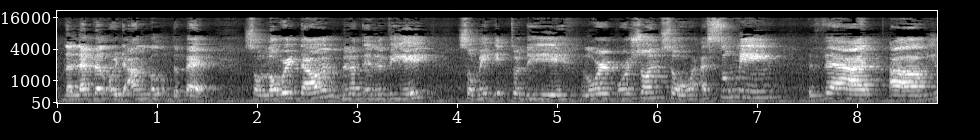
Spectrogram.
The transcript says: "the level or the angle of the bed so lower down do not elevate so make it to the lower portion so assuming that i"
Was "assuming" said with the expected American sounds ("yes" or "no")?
yes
